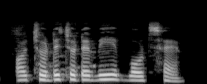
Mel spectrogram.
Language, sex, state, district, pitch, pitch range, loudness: Hindi, female, Maharashtra, Aurangabad, 210 Hz, 190-220 Hz, -17 LUFS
